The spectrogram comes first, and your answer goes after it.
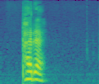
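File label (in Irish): "pear", Irish; gcompris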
